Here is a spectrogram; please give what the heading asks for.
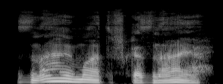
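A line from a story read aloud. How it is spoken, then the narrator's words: Quiet reply. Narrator (Russian): тихо ответил Максим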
